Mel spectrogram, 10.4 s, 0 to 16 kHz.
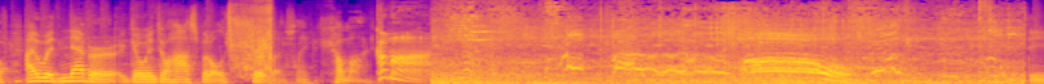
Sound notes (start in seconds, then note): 4.3 tense ominous music; 4.7 machete zinging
